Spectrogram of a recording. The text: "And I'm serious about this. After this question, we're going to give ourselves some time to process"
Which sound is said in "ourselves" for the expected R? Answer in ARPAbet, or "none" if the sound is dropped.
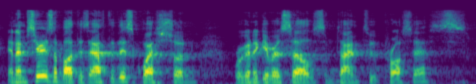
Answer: R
